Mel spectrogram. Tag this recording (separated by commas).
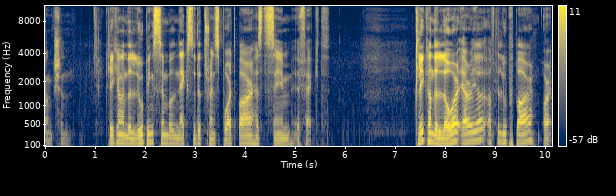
Speech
